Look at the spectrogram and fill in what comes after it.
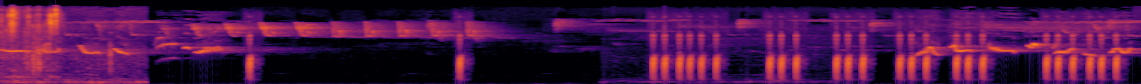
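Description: Small white pebbles clattering out of a tipped toy cart, then, after a short lull, a quick run of short plopping pops in clusters as pebbles are set down one by one along a miniature pond's edge. Bird chirps in the background.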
